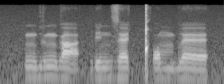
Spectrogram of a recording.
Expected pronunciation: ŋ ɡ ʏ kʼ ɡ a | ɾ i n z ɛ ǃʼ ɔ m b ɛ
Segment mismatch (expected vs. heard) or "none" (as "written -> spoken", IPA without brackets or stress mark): kʼ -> ŋ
